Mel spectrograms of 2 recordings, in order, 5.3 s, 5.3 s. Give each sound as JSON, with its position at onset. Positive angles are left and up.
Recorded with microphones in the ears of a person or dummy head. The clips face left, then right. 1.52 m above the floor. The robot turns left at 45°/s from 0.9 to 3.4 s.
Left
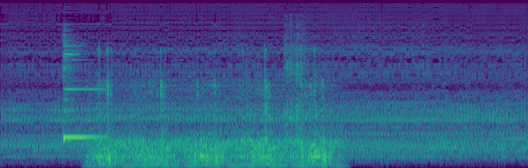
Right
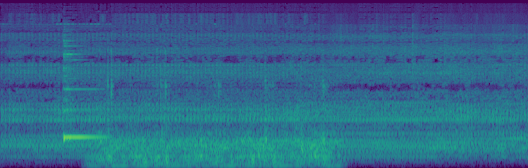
{"t": 0.6, "sound": "a bell", "side_deg": -5, "distance_m": 1.1}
